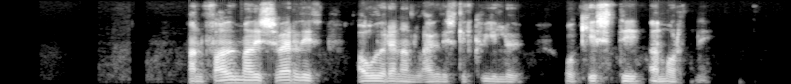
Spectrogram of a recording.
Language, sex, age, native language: Icelandic, male, 20-29, Icelandic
